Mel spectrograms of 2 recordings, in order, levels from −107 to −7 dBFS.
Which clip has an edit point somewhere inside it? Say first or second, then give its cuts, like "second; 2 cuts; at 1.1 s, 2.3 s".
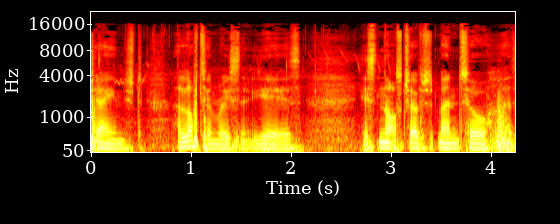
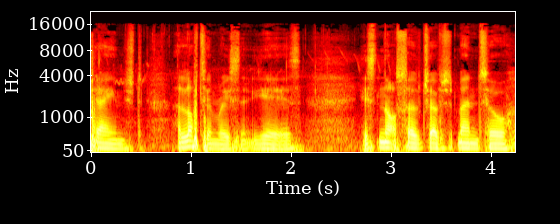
first; 1 cut; at 3.1 s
